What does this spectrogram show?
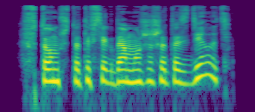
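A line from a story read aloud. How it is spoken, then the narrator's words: Smirking grunt. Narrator (Russian): хмыкнула Аня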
